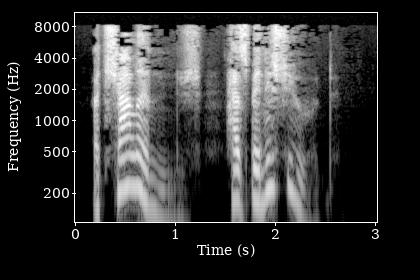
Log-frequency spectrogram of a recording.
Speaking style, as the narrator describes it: she said calmly

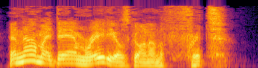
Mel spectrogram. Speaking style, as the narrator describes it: Waxy said irritably

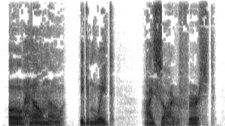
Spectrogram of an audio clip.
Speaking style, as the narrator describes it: Sean growled softly

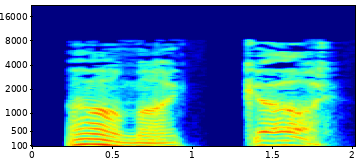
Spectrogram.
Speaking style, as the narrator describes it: I groaned

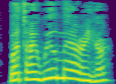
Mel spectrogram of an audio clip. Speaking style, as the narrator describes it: Arnell said in a lilting, comical voice

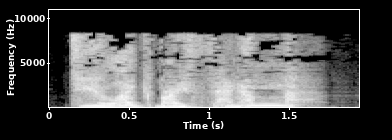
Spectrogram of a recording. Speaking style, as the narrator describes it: Apuch hissed

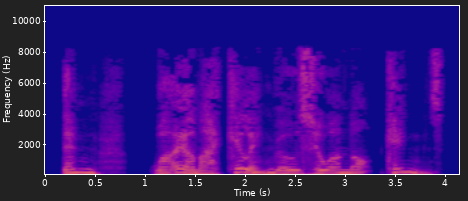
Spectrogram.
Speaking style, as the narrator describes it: Bear sighed

